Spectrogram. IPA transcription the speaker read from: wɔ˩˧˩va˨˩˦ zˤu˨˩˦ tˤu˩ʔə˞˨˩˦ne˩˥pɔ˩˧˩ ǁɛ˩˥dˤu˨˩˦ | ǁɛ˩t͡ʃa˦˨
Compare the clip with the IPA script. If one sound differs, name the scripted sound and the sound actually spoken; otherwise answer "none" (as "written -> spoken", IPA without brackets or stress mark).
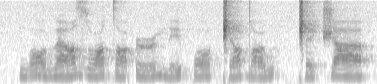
v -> ð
